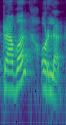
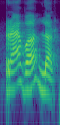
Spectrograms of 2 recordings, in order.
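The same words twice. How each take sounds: First: ट्रैवल और लर as two chunks; split into parts. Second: ट्रैवलर joined as one word, slowly. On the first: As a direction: break the word in two. (टुकड़ों में बोलो) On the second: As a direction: put the pieces back together. (जोड़कर धीरे से) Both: Shown as a demonstration. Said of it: "पहले आप पूरी ट्रैवल ल- लर्न करो".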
